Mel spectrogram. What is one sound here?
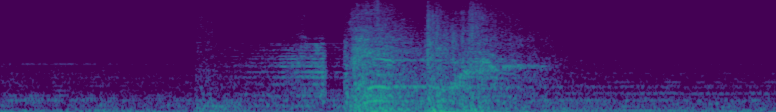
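A loud magical burst whooshes and crackles.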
